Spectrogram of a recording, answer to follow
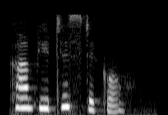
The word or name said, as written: computistical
